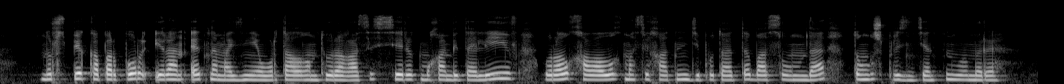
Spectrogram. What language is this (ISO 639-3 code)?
kaz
